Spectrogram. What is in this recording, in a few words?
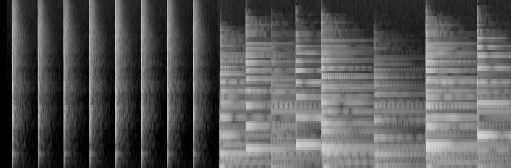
sax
